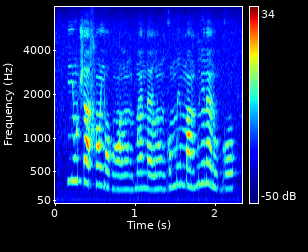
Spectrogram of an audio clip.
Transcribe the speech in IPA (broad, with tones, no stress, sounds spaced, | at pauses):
j ũ˦ ʃ a˦˨ s ɔ̃˧ j ɔ˨ ɡ ɔ̃˨ l ũ˨ ɡ͡b ɛ̃˧ n ɛ˨ l ũ˨ ɡ o˨˦ m i˦ m ã˧ ɡ͡b ĩ˦ ɾ ɛ̃˦˨ ɾ u˨ ɡ o˧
